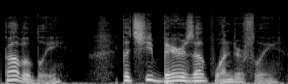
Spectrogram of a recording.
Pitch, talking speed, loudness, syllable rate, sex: 130 Hz, 125 wpm, -19 LUFS, 4.9 syllables/s, male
